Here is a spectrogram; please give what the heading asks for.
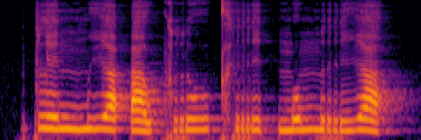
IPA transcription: p l e˧ n m i˧ a̯ ʔ a˧ w k r uː˥˩ kʰ r i˥˩ t̚ m o˥˩ m r i˥˩ a̯

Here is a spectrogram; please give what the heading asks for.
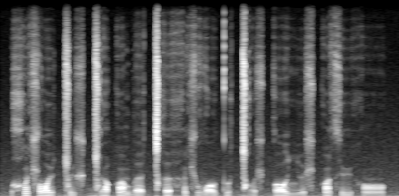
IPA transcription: χʷ ə̃˦˥ ʃ lˠ y˧˩˧ ǀ y˩˥ ʃ ɡ͡ǀ ø˦˥ qʷ ə̃˩˧˩ b ɜ˧˩˧ ǀʰ ə˦˥ h ə̃˩˥ ʃ v ɔ˩˥ tʷ ə˧˩˧ ɡ͡ǀ ɔ˩˥ ʃ k ɔ˥˩ ʎ ø˩˥ ʃ qʷ ə̃˥˩ s y˥˩ h ɔ̃˧˩˧

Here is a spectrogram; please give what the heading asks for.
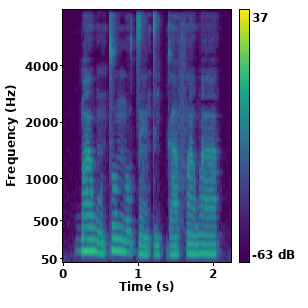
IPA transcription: ɡ͡b ã˧ w ũ˨ t o˧ n o˧ t ɛ̃˨ t i˨ k a˧ f ã˦ w ã˦

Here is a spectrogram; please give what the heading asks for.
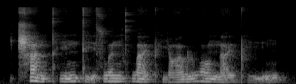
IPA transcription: ʈ͡ʂʰ a˥˩ n t̪ʰ i˧˥ n t̪ ḭ˨˩ s w ə˥ n kʰ w a˥˩ ɪ̯ pʰ j ɑ˧˥ ʊ̯ ɻ w ɔ˥ n̪ a˧˥ ɪ̯ pʰ ḭ˨˩˦ ŋ

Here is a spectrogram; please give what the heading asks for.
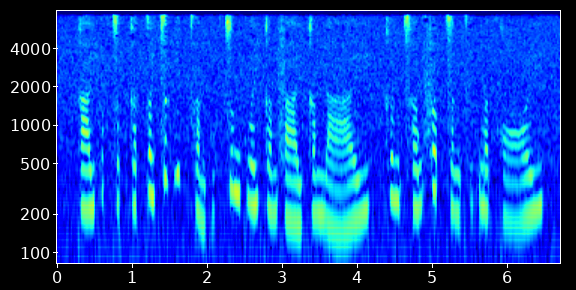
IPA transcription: k aː˨˧ j h ʊ˥ k̚ t͡s ɐ˨ t̚ k ɐ˨˥ t̚ t̪ ɐ˧ j t͡s ɐ˥ k̚ j ɪ˥ k̚ t̪ʰ ɐ˨˩ m kʷ ɪ˨˥ k̚ t͡s ʊ˧ ŋ kʷ ɐ˨˧ j k ɐ˨˧ m f aː˨ j k ɐ˧ m j aː˨˥ j | kʰ ɵ˧ n t͡sʰ ɐ˨˥ w f ɐ˥ p̚ t͡s ɐ˨ ŋ t̪ʰ ɪ˧ k̚ m ɐ˨˥ t̚ k ɔː˨˥ j

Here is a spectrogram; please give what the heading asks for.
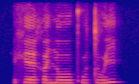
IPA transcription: xʲ ɛː x œ j n oː kʷʼ e t u j

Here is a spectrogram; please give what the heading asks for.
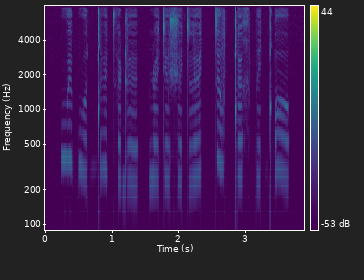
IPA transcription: w ø˥˧ p w ʊ˨˦ ɡ͡ǃ ø˥˧ t̪ʰ ə˨˩ ɖ ø˨˩ | ɳ ø˨˩ t ʏ˨˩ ʃ ø˨˩ t l ø˨˦ tː ə˥˧ v ǃ œ˨˦ x p ɪ˨˦ ǃʼ o˥˧

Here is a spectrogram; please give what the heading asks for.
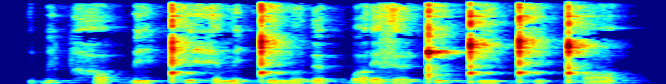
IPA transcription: ɓ i p h ɔ p ɗ i ǃʰ i h e n i ǃ i n u ɗ ø p ɓ ɔ ɾ e z ø ǃ u ǃ i ǃʰ i ǃʰ ɔ

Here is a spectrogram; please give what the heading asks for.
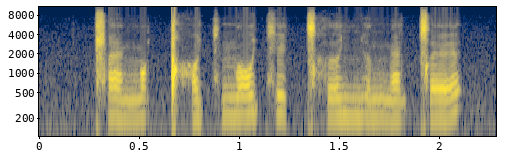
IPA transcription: ǁ æ ŋ ɒ ǃʰ ɒ c n ɔ c e ǀʰ ə ɲ ə ŋ æ ǀ ɛ

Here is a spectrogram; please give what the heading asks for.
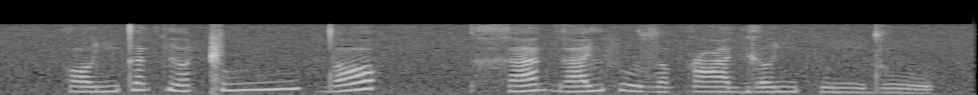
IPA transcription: k ɒ ɲ t a k ɾʲ ɒ ǁ u | d ɒ | x a ɡ a lʲ f o z ɒ k ʕ a ɡʲ ɒ ɲ f o ɲ d o

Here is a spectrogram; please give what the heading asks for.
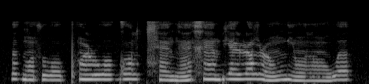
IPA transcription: ə˧ ɡ õ˨ θ β o˨ pʰ õ˧ ɭ w o˧ ɡ o˧ lˠ t͡sʰ ɛ̃˨ ɡ ɛ̃˨˦ x ɛ̃˦ b j ɛ˦ ɭ ə˦ lˠ ɭ õ˨˦ ŋ j õ˨ lˠ õ˨ w ə˦

